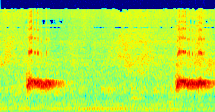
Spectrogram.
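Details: Perkutut (zebra dove) of the guling Murio strain singing ('manggung'), Demak: two level, trilled coo phrases three seconds apart, each dropping away gently, over faint low background noise.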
